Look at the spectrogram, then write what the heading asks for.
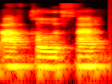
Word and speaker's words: Al-Kautsar: Padahal al-kautsar ya dibacanya itu menggunakan sa, bukan sya, bukan sa, bukan so, tapi sa, al-kautsar ya.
